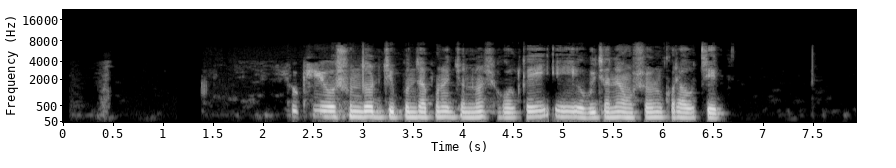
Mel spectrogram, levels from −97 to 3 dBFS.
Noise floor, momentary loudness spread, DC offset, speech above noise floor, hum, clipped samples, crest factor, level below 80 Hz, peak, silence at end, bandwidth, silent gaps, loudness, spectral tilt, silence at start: -82 dBFS; 6 LU; under 0.1%; 66 dB; none; under 0.1%; 16 dB; -58 dBFS; -2 dBFS; 1.35 s; 7.2 kHz; none; -17 LUFS; -7.5 dB/octave; 2.3 s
